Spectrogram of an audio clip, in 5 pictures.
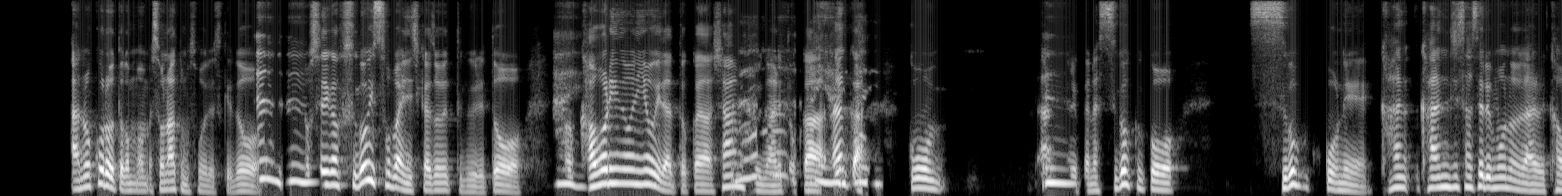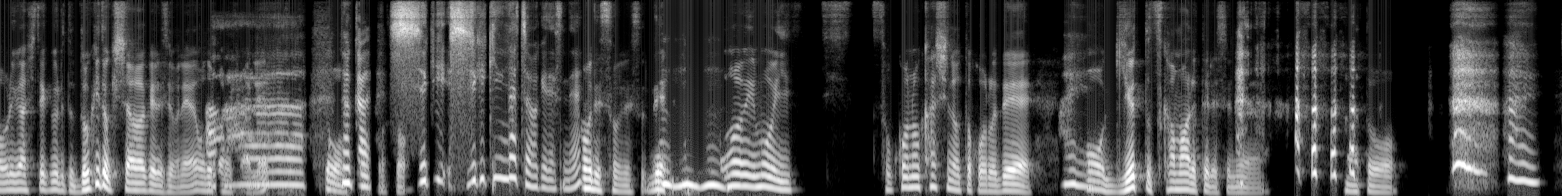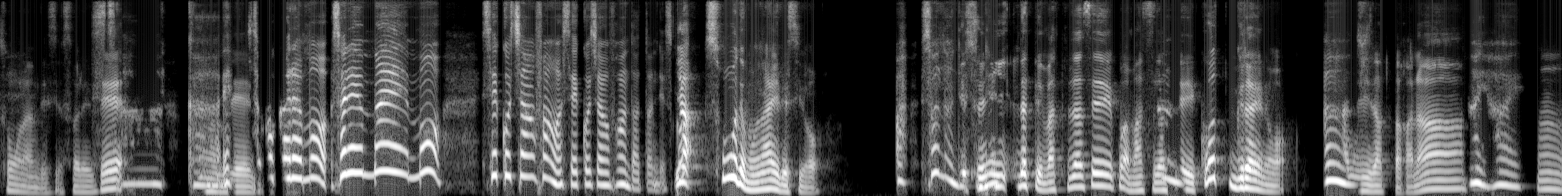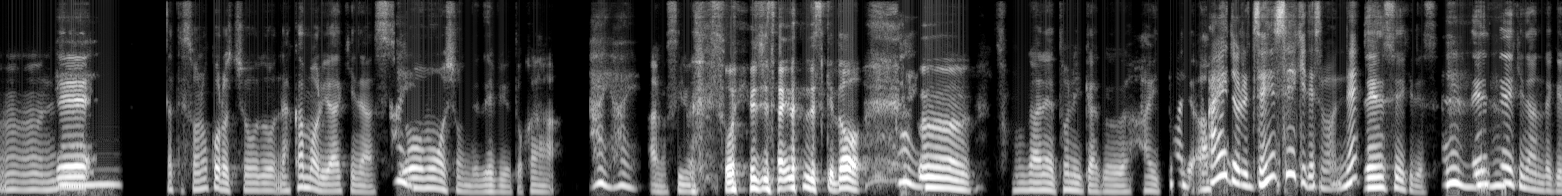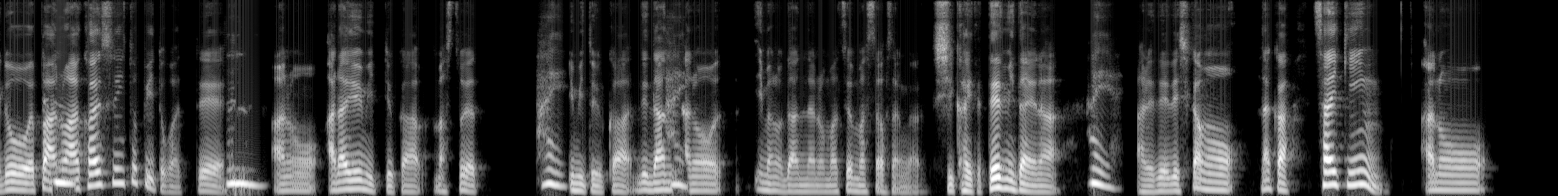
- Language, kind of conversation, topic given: Japanese, podcast, 心に残っている曲を1曲教えてもらえますか？
- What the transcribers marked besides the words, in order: "近寄" said as "ちかぞい"; unintelligible speech; laugh; other noise; laughing while speaking: "すいません、そういう時代なんですけど"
